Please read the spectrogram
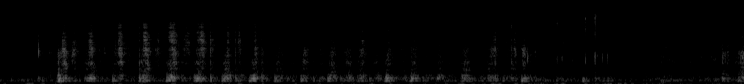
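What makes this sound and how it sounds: A wooden stylus scratches the wax coating off a black scratch art card, first over a giraffe and then in small shapes, while the other hand holds the sheet. Quick, fairly regular scratching and rubbing strokes rasp with a dry, bright texture. They soften into lighter rubbing toward the end.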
